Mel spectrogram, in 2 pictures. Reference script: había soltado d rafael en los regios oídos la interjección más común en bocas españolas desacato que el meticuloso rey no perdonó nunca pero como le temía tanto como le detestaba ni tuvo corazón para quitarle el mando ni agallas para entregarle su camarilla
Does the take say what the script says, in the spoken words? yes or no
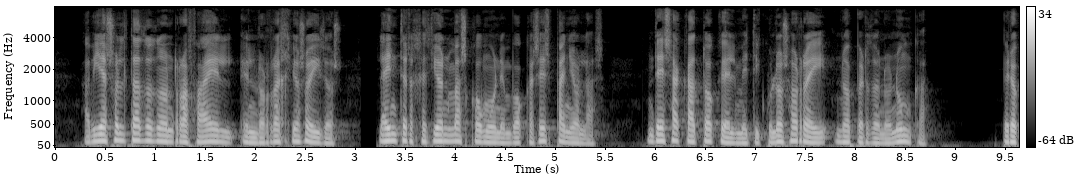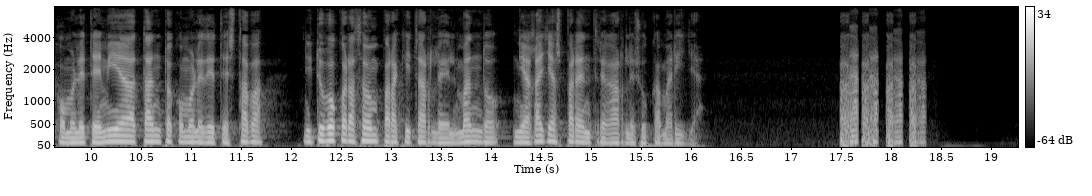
yes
